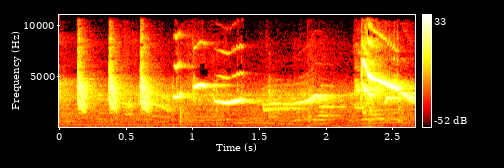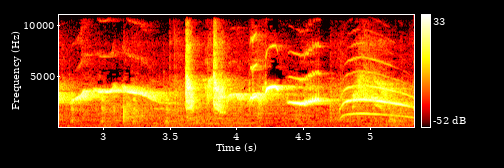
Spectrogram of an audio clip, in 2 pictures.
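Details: Spreading its tail as it sings, an Oriental magpie-robin mixes rapid sharp chip notes with long, bright whistled phrases that swoop up and down, ending in a rising, curving whistle.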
